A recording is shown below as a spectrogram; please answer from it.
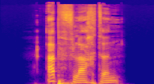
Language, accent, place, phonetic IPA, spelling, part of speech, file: German, Germany, Berlin, [ˈapˌflaxtn̩], abflachten, verb, De-abflachten.ogg
- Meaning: inflection of abflachen: 1. first/third-person plural dependent preterite 2. first/third-person plural dependent subjunctive II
